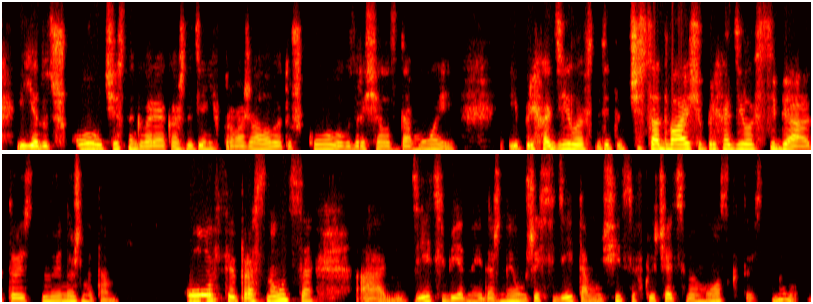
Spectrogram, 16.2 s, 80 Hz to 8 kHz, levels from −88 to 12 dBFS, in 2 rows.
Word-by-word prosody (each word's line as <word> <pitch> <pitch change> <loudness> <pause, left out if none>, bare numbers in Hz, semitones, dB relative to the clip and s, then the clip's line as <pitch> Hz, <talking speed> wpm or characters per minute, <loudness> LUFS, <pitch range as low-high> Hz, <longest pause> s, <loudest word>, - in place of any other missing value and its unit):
и - - +2
едут 180 -2 +6
в - - -3
школу. 220 0 +2
Честно 235 +1 -2
говоря, 180 -2 0
я 170 - -2
каждый 185 0 -3
день 190 0 -1
их 165 - -18
провожала 190 +6 -2
в - - 0
эту 175 0 -4
школу, 215 0 -3
возвращалась 175 0 -5
домой 185 +5 -5 0.5
и - - -1
приходила 195 +2 +5
в - - -14
где-то 200 -3 -3
часа 220 +3 +5
2 225 +4 +8
ещё 235 -3 +2
приходила 220 +1 +3
в 215 - -8
себя. 190 -8 +1
То 175 - -2
есть, 175 0 -4
ну, 195 0 -3
и 190 - -4
нужно 185 -3 -4
там 80 -2 -13 0.7
кофе, 245 -3 +5
проснуться, 205 +3 0 0.5
а - - -7
дети 160 +7 -4
бедные 165 -2 -4
должны 175 +4 -5
уже 180 -1 -3
сидеть 175 +3 -4
там, 170 - -9
учиться, 190 +4 -8
включать 180 0 -5
свой 165 0 -10
мозг. 195 +5 -8
То - - -15
есть, 150 - -23
ну. 235 +2 -7
190 Hz, 180 wpm, -23 LUFS, 175-215 Hz, 0.7 s, 2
